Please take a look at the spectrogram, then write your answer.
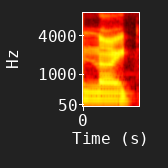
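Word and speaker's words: knee: और यहाँ पर लिखा हुआ है नाइट, नाइट मतलब क्या होता है सामंत होता है, क्या होता है सामंत, नाइट मतलब सामंत।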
